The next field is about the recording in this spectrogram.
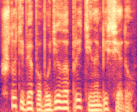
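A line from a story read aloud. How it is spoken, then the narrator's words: Gentle question. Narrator (Russian): Понимая, как ему тяжело, я мягко спросил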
